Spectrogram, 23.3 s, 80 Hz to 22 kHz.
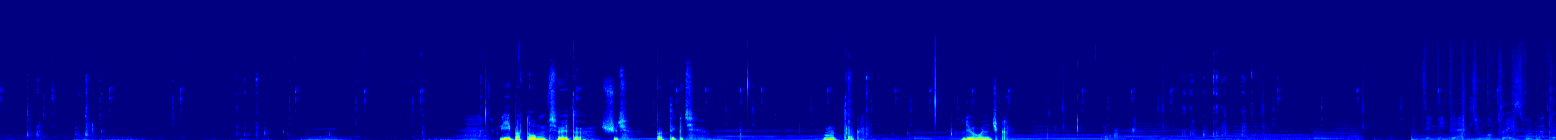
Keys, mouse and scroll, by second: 0.4 ctrl+z, 0.6 click, 1.1 ctrl+z, 1.4-3.5 drag, 3.5 ctrl+z, 3.7 ctrl+z, 4.3-12.8 drag, 12.8 ctrl+z, 13.0-17.9 drag, 17.9 ctrl+z, 18.4 ctrl+z, 18.7 f, 19.7-23.3 drag.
